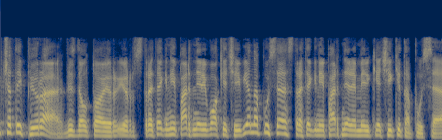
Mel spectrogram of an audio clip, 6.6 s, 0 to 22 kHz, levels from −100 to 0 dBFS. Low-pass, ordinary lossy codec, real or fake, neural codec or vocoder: 7.2 kHz; MP3, 48 kbps; real; none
